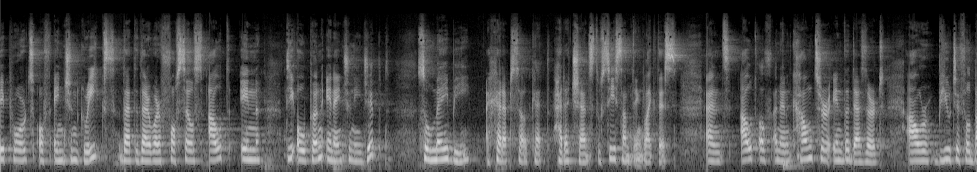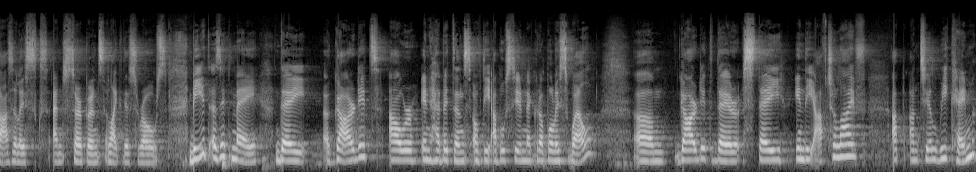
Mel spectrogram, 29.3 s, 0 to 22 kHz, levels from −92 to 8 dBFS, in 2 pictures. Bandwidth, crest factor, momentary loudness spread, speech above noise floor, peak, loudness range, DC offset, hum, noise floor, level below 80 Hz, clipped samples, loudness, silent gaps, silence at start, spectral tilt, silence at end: 15.5 kHz; 16 dB; 9 LU; 20 dB; -2 dBFS; 2 LU; under 0.1%; none; -38 dBFS; -58 dBFS; under 0.1%; -18 LUFS; none; 0 s; -3.5 dB/octave; 0 s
